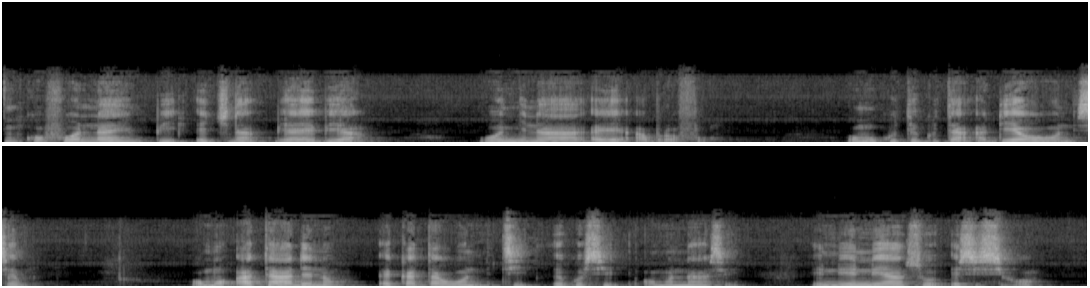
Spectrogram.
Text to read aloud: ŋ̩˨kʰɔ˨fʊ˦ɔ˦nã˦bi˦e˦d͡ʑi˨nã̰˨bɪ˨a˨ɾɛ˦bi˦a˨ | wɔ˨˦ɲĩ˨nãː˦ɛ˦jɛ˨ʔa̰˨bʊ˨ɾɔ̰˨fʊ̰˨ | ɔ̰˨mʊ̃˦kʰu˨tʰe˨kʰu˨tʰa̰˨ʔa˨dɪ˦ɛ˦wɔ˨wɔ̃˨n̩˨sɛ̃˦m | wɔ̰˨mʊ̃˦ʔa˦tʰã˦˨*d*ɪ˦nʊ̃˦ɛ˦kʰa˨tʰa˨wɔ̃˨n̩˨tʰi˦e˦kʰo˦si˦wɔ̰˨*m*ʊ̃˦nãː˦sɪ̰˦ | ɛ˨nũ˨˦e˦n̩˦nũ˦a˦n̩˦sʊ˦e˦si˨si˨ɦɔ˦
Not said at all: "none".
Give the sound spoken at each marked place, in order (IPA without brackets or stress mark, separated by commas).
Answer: d, m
